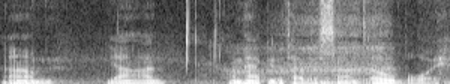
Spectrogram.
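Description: Young man, gravelly and flat-toned, rambling podcast co-host, light hiss behind. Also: mid-range voice, a little slow. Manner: easygoing, chatty, rambling with restarts. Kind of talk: casual chat. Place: home at night.

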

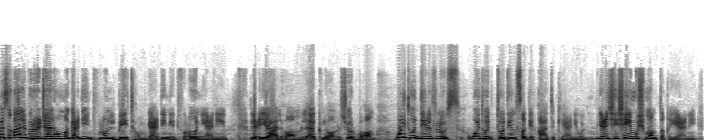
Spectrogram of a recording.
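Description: Fast, blunt woman host. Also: on the high side, animated. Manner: blunt, full of rhetorical questions. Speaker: advice host answering listeners. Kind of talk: frank advice talk.

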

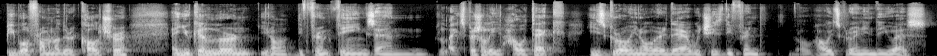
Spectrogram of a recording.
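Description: A man's voice: mid-range voice, flat delivery, fairly quick, darkish tone. A man with an Italian accent hosting a casual interview, enthusiastic and hesitant, with many fillers and restarts. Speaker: podcast host.

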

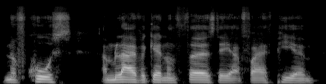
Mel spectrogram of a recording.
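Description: A man with a fairly low voice talks casually, like a creator plugging his channels to viewers. The sound is close and dry. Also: flat delivery, normal speed, dry recording. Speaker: guest football content creator.

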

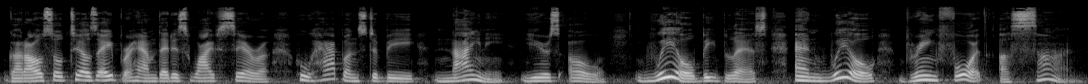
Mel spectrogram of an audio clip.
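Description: A woman's voice: low-pitched, expressive, takes it slowly, few pauses, a little mellow. A woman giving a scripted devotional message in an earnest, encouraging way. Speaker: devotional speaker.

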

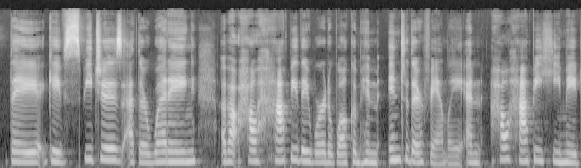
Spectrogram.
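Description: Higher-voiced woman, true crime narrator.

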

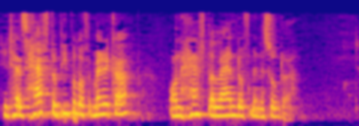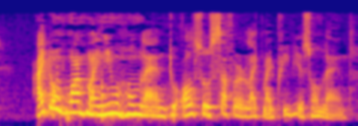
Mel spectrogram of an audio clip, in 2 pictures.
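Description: High, gravelly man from Bangladesh. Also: sing-song, moderate pace, darkish tone. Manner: earnest, formal speech. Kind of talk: legislative testimony.

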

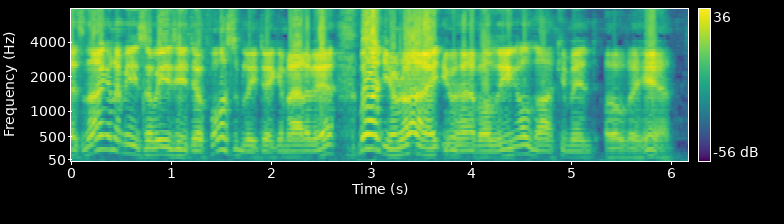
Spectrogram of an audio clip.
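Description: A storyteller voices a shrewd old rabbi in a coaxing mood, calm and deliberate. The steady, mid-pitched voice seems to be the teller's own, and he takes his time, sprinkling in Yiddish words.

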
